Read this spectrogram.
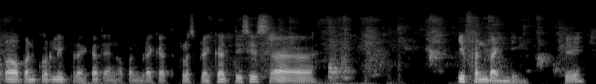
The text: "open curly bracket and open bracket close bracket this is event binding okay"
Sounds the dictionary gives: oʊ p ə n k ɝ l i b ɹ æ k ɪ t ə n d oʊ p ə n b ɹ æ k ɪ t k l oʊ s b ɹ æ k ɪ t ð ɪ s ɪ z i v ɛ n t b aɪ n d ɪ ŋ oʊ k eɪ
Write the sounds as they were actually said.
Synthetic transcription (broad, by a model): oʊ p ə n k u l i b ɹ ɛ k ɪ t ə n oʊ p ə n b ɹ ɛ k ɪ t k l oʊ s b ɹ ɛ k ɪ t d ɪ s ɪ s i f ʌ n b aɪ n d ɪ ŋ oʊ k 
